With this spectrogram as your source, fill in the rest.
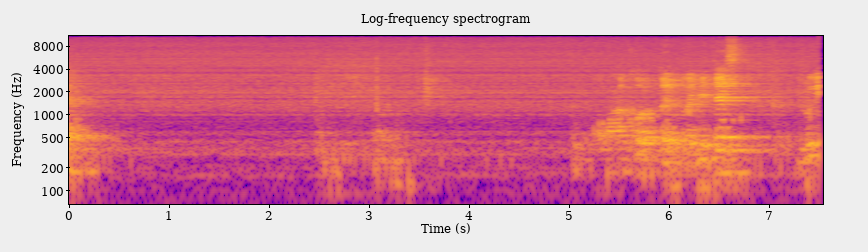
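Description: A middle-aged man speaks calmly nearby in a room with a slight echo.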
